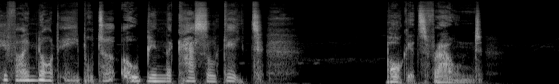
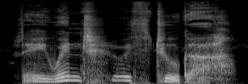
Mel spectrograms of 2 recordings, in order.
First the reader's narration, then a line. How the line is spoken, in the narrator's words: Brack sighed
